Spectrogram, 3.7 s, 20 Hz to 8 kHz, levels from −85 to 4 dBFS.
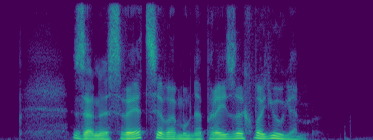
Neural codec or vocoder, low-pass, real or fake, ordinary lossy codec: codec, 16 kHz, 2 kbps, X-Codec, HuBERT features, trained on LibriSpeech; none; fake; none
